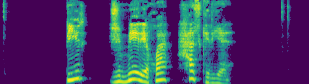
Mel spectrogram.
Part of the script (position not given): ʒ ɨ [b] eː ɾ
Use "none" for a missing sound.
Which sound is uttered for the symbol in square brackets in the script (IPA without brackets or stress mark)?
m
